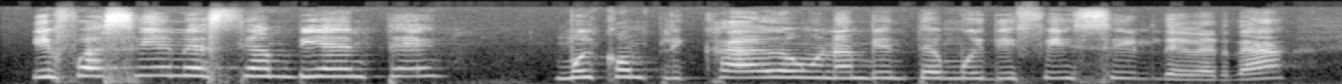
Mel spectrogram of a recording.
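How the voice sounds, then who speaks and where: With a Colombian accent, a woman speaks at a moderate pace. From Colombia, Medellín. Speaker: missionary. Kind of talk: testimony.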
